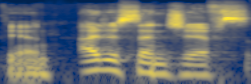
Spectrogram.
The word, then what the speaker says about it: GIF: Like it's pronounced GIF.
